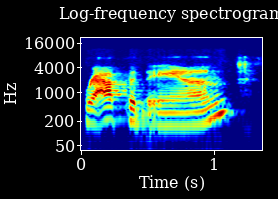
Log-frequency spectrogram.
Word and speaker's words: Rapidan: so thank you again Maggie bloomstrom and it's pronounced Rappahannock Rapidan there are two rivers in our area um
